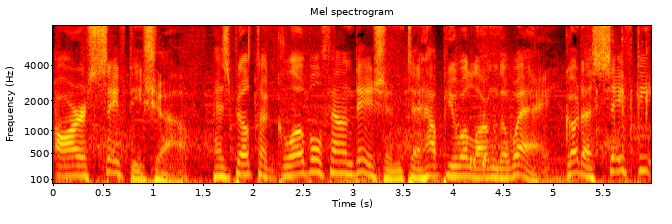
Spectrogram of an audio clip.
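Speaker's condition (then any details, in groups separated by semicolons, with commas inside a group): No condition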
